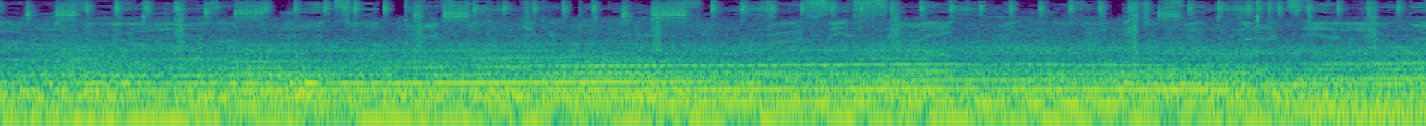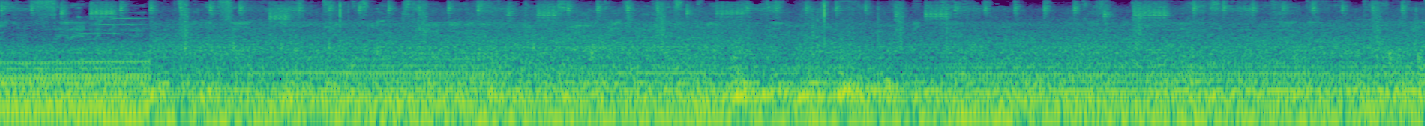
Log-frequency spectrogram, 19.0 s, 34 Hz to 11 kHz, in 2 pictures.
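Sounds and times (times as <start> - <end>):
car engine drone: 0.0 - 19.0
music playing: 0.0 - 19.0
road noise: 0.0 - 19.0.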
